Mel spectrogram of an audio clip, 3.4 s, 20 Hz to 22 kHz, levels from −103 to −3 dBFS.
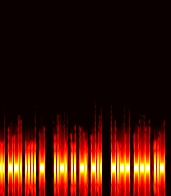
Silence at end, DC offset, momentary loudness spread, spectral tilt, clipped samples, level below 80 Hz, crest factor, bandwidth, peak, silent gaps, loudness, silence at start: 0.15 s; under 0.1%; 3 LU; -11.5 dB/octave; under 0.1%; -80 dBFS; 6 dB; 1.1 kHz; -4 dBFS; 0.91-1.06 s, 2.06-2.19 s; -12 LUFS; 0 s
